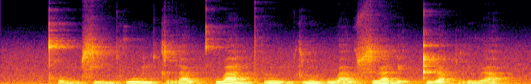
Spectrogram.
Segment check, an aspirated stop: present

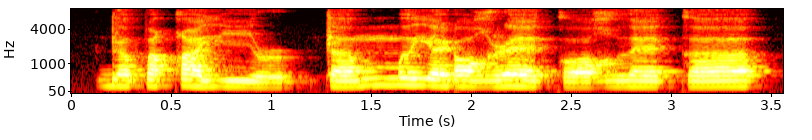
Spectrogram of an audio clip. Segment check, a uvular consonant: present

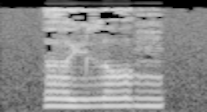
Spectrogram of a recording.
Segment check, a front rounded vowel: absent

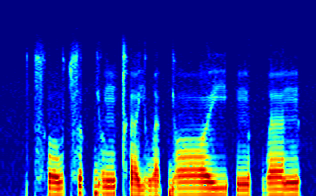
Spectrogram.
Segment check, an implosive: absent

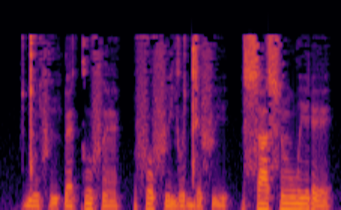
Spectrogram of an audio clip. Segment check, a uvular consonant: absent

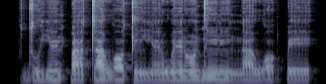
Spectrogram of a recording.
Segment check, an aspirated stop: absent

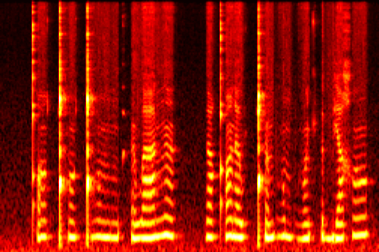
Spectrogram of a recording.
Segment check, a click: present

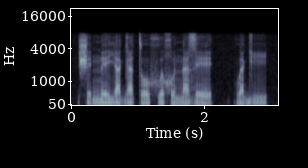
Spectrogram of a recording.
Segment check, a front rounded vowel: absent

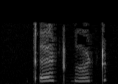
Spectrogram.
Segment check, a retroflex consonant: present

